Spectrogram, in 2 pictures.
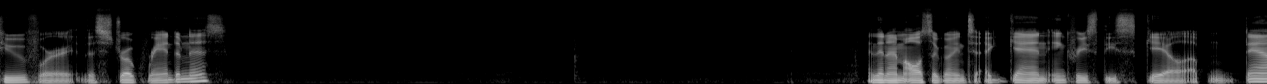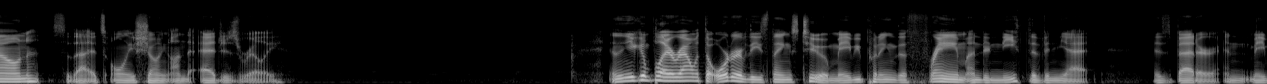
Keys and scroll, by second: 7.7 space, 14.7 space, 18.6 space.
